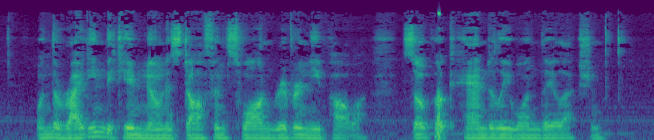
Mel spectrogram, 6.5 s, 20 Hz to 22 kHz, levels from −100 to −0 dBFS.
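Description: DAB burbling at 1.70–1.92 s, after "the riding became known", and 4.34–4.65 s, before "won the". Uncorrected bit errors jump single MP2 sub-bands, giving squelchy bubbling, seen as blocky frame-length patches in narrow spectrogram bands.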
